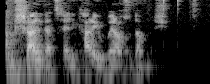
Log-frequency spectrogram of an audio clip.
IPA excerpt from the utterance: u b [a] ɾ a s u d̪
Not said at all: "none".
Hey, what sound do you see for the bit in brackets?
ɛ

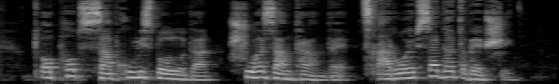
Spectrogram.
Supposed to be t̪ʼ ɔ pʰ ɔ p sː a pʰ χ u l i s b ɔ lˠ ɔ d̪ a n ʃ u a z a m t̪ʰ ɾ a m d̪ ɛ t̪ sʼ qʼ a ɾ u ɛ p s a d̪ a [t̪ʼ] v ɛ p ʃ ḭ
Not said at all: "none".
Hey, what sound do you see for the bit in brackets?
t̪ʼ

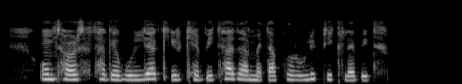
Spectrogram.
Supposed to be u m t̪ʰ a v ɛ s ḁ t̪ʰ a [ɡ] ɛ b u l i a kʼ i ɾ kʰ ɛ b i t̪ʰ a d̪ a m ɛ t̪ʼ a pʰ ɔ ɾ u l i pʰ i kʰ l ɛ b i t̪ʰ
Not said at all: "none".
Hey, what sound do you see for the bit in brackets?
ɡ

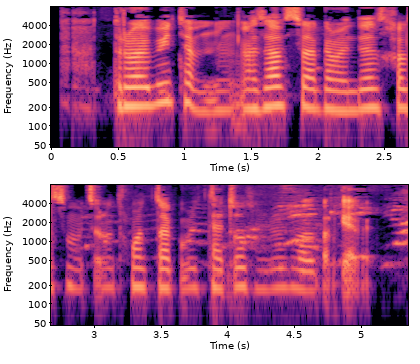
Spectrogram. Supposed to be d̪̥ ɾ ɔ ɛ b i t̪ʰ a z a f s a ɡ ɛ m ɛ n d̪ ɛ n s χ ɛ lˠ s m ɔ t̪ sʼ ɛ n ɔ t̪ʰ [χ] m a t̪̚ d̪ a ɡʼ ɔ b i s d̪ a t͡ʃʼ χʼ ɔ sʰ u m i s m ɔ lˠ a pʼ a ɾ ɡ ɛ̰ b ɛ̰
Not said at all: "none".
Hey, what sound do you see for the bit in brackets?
χ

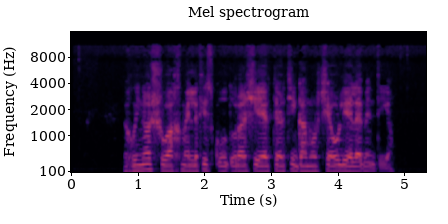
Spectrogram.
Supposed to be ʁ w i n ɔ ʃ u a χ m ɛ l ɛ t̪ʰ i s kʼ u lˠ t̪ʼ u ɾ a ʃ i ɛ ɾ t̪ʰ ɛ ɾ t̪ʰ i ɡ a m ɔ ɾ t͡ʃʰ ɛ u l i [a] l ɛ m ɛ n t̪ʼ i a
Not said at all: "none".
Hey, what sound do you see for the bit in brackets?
ɛ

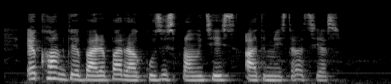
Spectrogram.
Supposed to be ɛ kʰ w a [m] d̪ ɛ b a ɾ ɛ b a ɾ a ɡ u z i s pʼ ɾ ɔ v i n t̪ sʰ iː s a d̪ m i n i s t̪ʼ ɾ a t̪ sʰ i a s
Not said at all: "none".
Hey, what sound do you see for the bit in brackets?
m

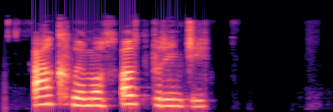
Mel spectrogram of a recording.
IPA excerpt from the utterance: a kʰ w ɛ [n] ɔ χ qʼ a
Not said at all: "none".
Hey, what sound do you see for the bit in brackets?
m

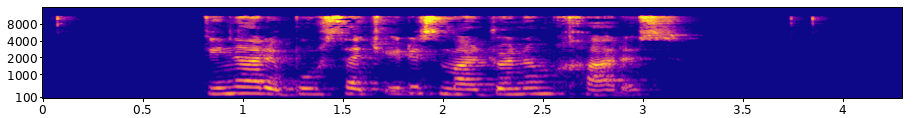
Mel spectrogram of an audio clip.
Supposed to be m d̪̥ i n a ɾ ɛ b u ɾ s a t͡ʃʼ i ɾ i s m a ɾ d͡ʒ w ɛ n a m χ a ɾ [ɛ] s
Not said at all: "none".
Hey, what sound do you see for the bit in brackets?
ɛ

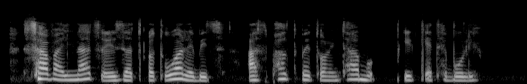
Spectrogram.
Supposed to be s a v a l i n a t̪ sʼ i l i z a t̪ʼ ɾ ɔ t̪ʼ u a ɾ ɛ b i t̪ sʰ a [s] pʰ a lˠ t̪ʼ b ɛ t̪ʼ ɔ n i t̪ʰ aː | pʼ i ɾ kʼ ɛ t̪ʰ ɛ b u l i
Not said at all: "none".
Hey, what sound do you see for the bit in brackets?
s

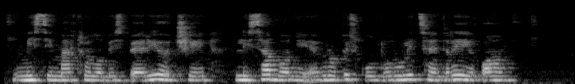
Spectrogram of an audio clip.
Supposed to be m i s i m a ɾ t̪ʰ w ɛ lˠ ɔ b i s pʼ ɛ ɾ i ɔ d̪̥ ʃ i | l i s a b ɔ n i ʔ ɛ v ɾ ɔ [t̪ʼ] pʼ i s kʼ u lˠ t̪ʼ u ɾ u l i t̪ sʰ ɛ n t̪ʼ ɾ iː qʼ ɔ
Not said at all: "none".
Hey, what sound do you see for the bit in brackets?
none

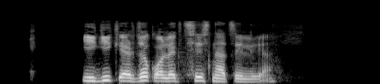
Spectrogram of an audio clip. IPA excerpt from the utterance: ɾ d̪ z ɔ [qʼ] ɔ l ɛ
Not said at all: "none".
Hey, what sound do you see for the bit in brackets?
kʼ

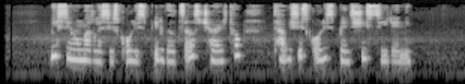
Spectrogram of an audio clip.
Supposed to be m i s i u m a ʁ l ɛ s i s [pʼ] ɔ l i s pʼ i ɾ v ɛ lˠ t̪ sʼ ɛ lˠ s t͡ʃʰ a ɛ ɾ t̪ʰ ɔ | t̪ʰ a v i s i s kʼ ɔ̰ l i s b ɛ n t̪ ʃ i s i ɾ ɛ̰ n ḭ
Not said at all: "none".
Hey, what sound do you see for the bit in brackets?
kʼ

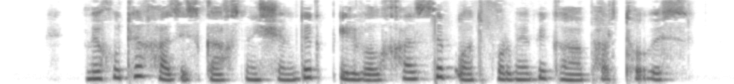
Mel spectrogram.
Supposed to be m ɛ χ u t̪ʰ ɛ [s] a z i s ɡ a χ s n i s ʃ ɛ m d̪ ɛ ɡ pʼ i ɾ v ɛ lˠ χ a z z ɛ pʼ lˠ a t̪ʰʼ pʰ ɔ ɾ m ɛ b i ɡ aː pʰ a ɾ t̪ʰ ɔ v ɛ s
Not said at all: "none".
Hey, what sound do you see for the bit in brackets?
χ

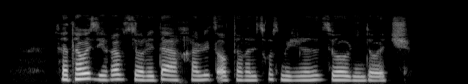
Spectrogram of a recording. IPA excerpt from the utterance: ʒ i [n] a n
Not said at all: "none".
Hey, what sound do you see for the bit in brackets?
n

